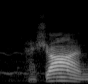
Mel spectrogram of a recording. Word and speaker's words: Haishan: Haishan, that's how you say it, Haishan.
